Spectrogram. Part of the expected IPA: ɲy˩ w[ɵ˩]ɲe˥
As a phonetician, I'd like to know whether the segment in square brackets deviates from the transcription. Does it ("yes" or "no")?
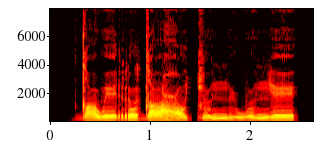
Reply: no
